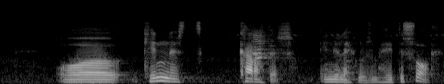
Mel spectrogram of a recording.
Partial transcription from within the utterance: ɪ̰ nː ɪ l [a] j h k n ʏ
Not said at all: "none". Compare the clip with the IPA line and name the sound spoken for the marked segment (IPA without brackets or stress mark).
e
